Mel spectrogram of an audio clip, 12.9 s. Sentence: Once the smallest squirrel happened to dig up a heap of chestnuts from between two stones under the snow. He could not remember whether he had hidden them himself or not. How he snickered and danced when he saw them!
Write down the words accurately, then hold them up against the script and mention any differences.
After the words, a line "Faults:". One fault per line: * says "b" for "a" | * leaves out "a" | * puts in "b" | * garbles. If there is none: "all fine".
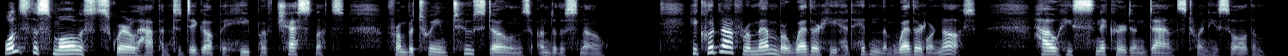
Once the smallest squirrel happened to dig up a heap of chestnuts from between two stones under the snow. He could not remember whether he had hidden them whether or not. How he snickered and danced when he saw them!
Faults:
* says "whether" for "himself"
